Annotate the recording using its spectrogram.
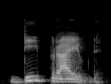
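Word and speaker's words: deprived: प आर आई ईडी डिप्राइव्ड डिप्राइव्ड डिप्राइव्ड means भी क्या होता है अब देखो इसमें डी जुड़ा क्या जुड़ा डी तो इसको इस डी को क्या पढ़ रहे हैं हम ड और उसमें क्या पढ़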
